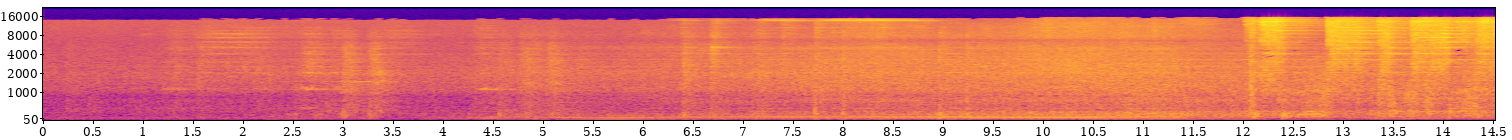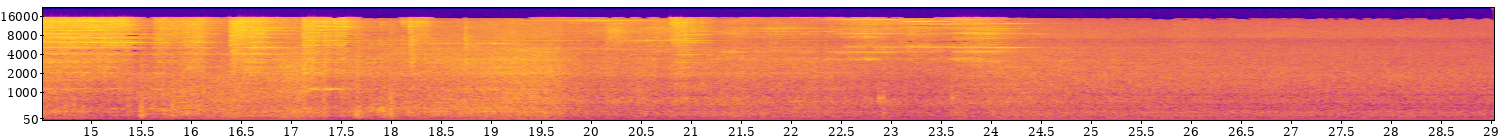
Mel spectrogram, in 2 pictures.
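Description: Diesel train drawing near, its engine drone building over several seconds. Then its wheels squeal and clatter loudly on the curved rails for several seconds before the sound fades.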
